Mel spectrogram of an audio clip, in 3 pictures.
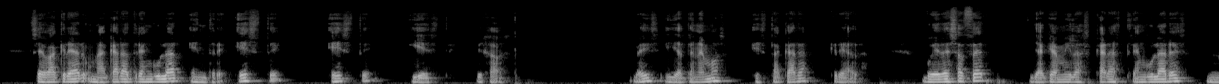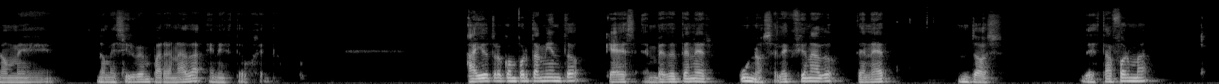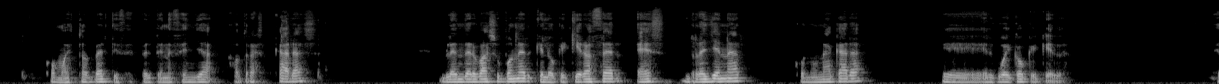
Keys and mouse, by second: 5.1 f, 9.8 ctrl+z, 13.3-21.0 middle drag, 21.0 click, 24.5-26.8 middle drag, 27.1-36.5 middle drag.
